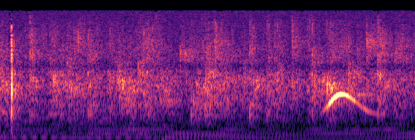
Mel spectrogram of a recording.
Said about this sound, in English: I'll clap for that one.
